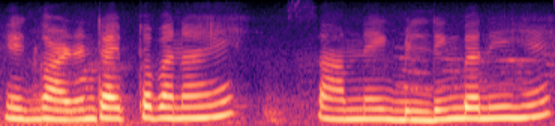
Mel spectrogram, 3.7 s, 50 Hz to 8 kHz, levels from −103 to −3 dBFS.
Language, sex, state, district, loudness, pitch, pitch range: Hindi, female, Madhya Pradesh, Bhopal, -14 LUFS, 250 Hz, 230-260 Hz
